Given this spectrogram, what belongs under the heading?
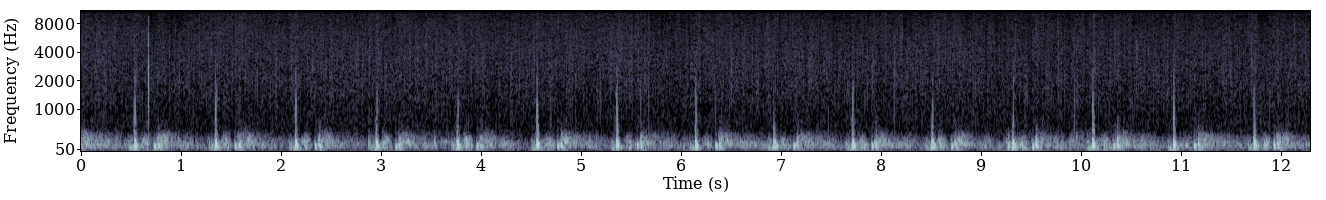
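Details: Dog with aortic insufficiency: regular canine heartbeat with a high-frequency, blowing decrescendo diastolic murmur beginning with the second heart sound and fading, played at slow speed then normal rate.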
